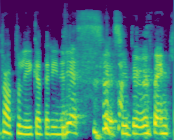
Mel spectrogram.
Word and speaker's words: Katharina: topic which is Karina from clob am I pronouncing your name your name properly Karina yes yes you do thank you so you're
